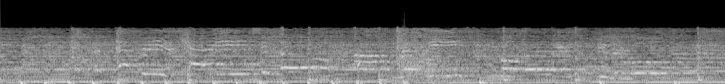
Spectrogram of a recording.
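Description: Rock song playing: a steady drum beat and guitars, with a voice singing a drawn-out, gliding melody over them.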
